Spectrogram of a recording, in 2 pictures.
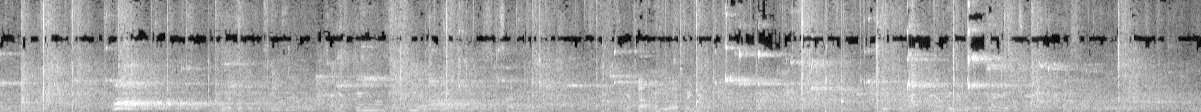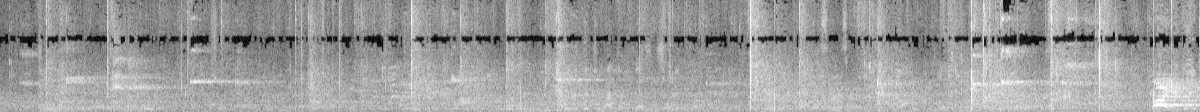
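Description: Badminton being played in a gym hall: repeated sharp racket strikes on the shuttlecock and short squeaks of shoes on the hard floor, with voices echoing in the hall. Two louder sudden sounds stand out, about a second and a half in and just before the end.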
